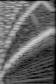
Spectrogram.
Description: gs_eatghost.au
